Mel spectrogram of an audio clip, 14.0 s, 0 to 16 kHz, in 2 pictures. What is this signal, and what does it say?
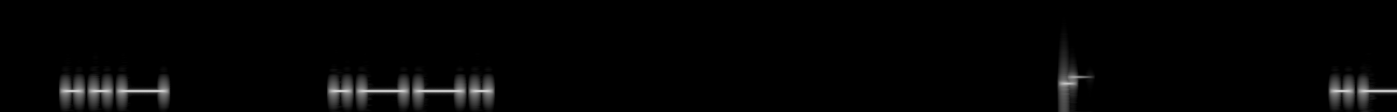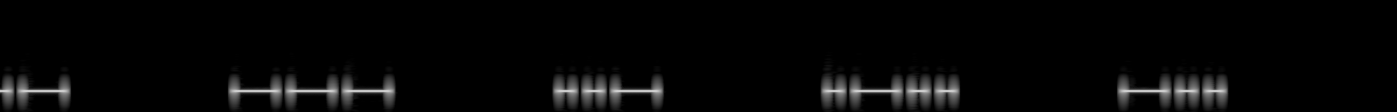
Morse code, heard as a keyed tone, about 17 wpm, spaced as for 8 wpm, 700 Hz. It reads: UP WOULD
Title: 4x Character Spacing - Top 200 Words - 17wpm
